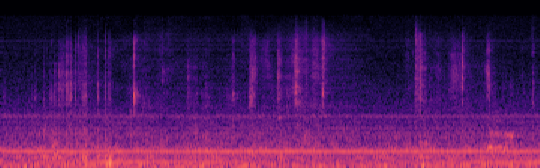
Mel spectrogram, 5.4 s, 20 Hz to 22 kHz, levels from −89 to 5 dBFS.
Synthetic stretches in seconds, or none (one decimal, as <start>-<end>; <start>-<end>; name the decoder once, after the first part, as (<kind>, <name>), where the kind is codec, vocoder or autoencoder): 1.2-3.7 (codec, DAC)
